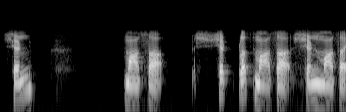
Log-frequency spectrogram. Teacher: ಅನುನಾಸಿಕದ ಅಕ್ಷರವು ಕೂಡ ನ ಆದೇಶವಾಗಿ ಬರ್ತಕ್ಕಂತದ್ದು ನೋಡ್ತೀವಿ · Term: ಅನುನಾಸಿಕ ಸಂಧಿಗೆ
